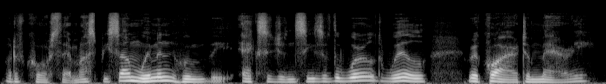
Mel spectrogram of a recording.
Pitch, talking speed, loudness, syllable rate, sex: 130 Hz, 180 wpm, -18 LUFS, 5.0 syllables/s, male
